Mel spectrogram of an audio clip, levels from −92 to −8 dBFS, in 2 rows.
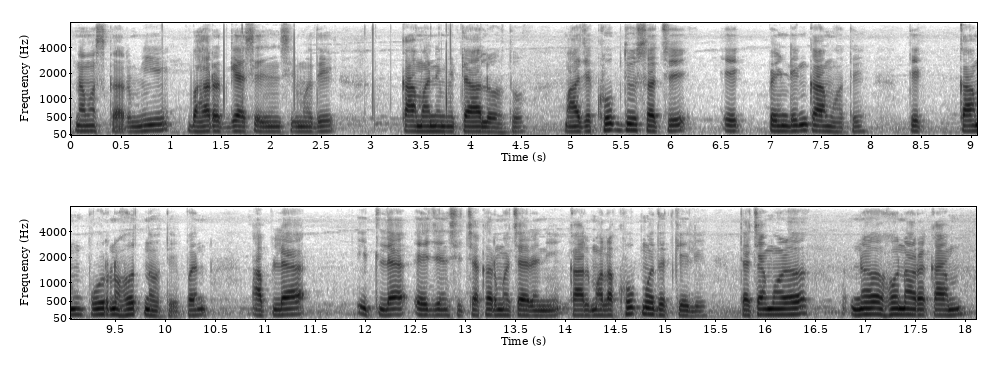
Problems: none marked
